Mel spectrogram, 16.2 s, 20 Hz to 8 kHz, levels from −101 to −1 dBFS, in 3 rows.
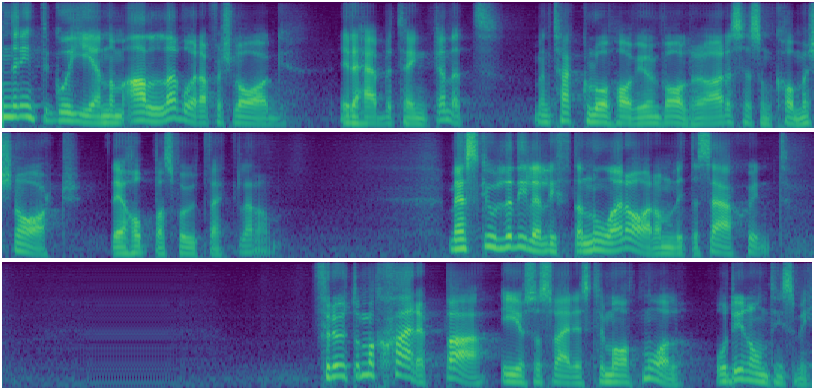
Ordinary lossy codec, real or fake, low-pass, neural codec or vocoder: none; fake; none; codec, 16 kHz, about 1 kbps, DyCAST, with the encoder's durations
